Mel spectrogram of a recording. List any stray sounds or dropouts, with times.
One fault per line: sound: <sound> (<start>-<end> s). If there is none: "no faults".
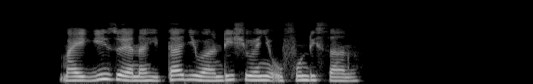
no faults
